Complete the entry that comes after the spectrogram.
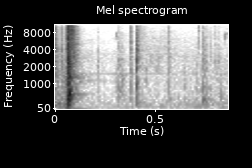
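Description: A Nerf blaster fires one dart with a single sharp, close pop, followed by faint light clicks and rattles of the mechanism, with no talking.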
